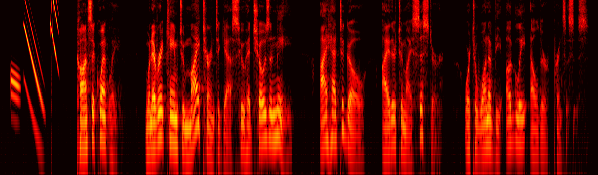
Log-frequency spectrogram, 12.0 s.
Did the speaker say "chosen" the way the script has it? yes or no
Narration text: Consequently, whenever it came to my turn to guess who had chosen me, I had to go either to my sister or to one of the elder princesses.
yes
